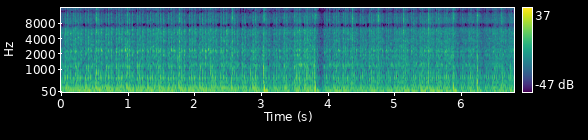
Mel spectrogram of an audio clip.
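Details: Engine running with an uneven, lumpy beat and occasional dips in rhythm; possible intermittent misfire, cause not confirmed.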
